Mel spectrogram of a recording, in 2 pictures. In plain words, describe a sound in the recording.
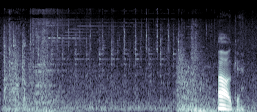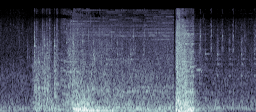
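Flames crackle and hiss in a brazier.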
